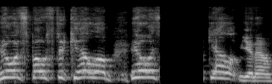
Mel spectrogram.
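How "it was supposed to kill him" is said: put-on scream, much higher. Picturing a botched version of the ending with a co-host: imitating Kenny screaming. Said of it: "on the stage screaming like".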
